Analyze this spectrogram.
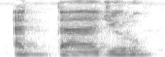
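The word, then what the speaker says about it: التَّاجِرُ: At-tajiru, at-thawbu, ad-diku, az-zahabu, ar-rajulu. Can you observe that lam is not pronounced?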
